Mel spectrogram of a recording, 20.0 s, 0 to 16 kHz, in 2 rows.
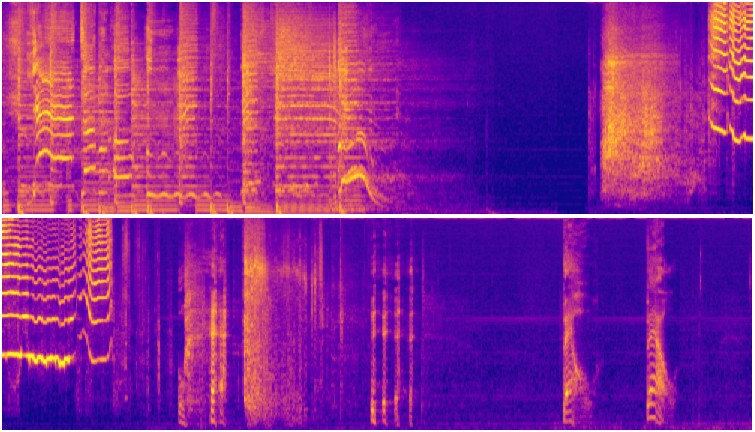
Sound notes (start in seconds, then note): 7.8 balloon squeaking; 12.3 chuckles with embarrassment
